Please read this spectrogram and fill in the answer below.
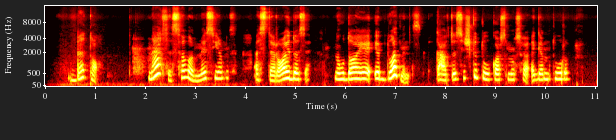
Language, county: Lithuanian, Kaunas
